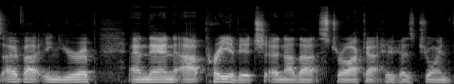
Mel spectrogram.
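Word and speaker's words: Prijović: Prijovic.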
